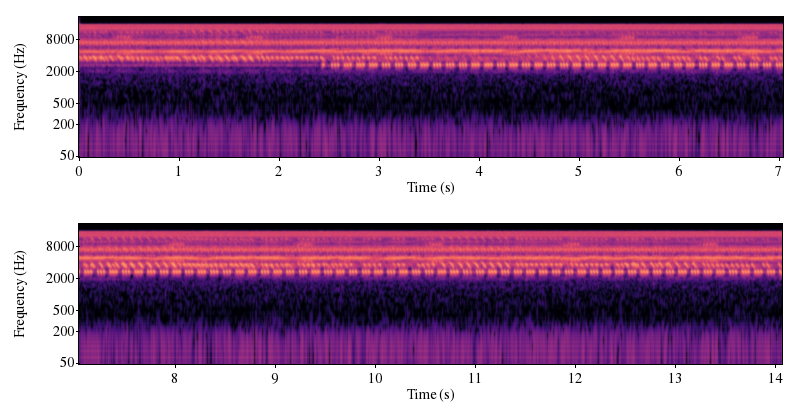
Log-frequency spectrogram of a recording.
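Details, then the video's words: Night-field insect chorus from a buckwheat field in Ora-dong, Jeju City, South Korea: high layered trilling, with a fast pulsed chirper joining after about two seconds and carrying on steadily to the end. "제주 메밀밭의 풀벌레 소리 (Sound of a buckwheat field)"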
